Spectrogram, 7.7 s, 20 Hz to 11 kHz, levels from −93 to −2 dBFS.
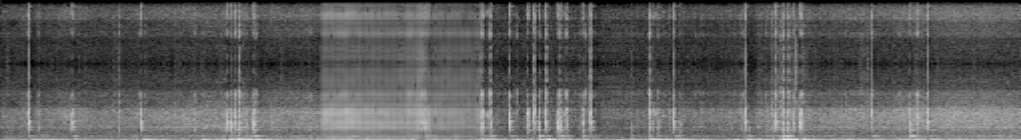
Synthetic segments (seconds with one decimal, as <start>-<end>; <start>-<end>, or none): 2.4-3.6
